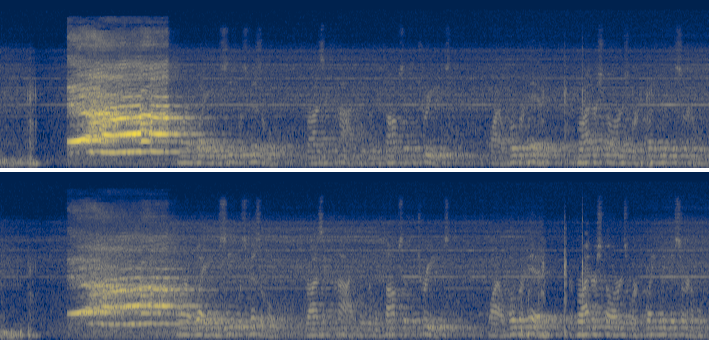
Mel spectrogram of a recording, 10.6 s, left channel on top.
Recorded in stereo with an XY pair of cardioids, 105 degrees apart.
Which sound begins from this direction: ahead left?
A scream, at 1.0 s.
